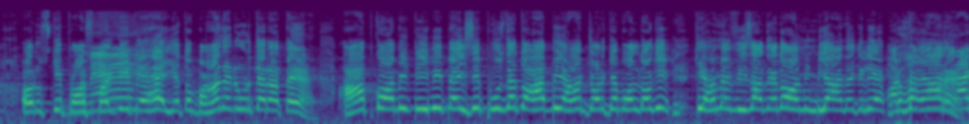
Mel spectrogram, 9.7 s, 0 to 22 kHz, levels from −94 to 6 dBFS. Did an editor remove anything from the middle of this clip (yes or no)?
yes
